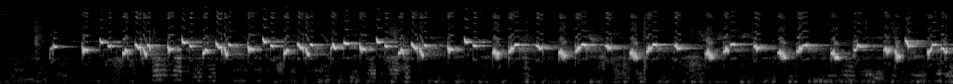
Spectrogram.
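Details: Yellow-vented bulbul calling to other bulbuls: a fast, continuous stream of bubbly, chirping notes, each note quickly rising or falling, running steadily for about nine seconds after a short quiet start.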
